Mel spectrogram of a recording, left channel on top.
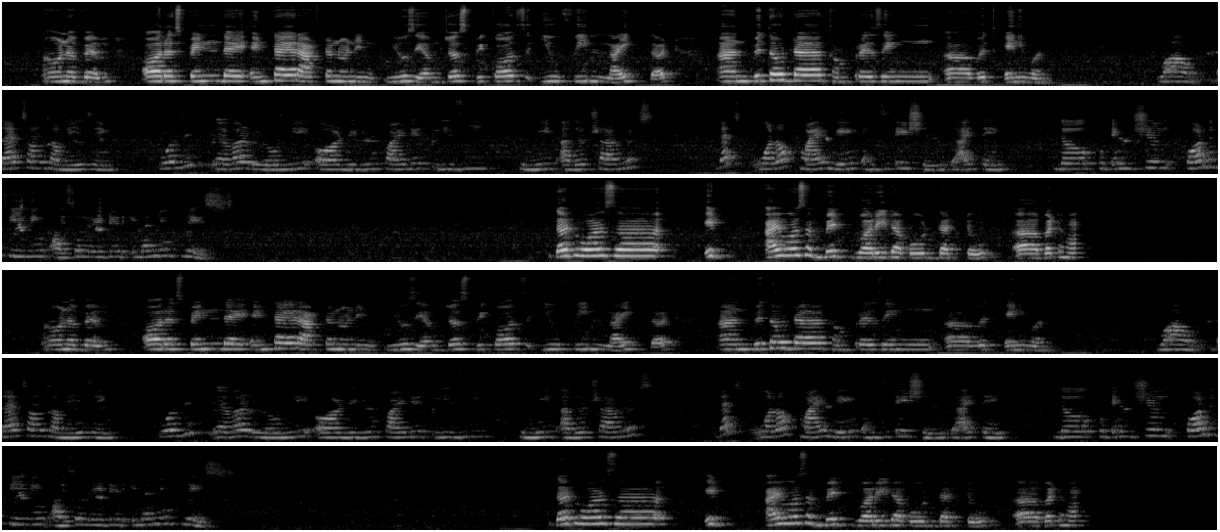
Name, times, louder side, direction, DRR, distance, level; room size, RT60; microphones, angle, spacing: voice 1, 0.4-1.1 1.4-6.7 7.2-10.5 23.3-23.4 29.9-30.9 31.3-31.5 31.9-34.2 34.4-35.1, left 7 dB, 85° left, 0.4 m, -28 dB
voice 2, 11.5-13.3 13.7-17.0 17.3-18.7 19.3-22.2 22.7-26.6, left 1 dB, 20° left, 0.8 m, -41 dB
3.4 x 2.2 x 2.8 m
head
